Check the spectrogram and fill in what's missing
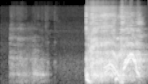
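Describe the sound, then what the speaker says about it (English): A soft throat clear, a brief pause, then a loud, harsh cough up close from someone with a lingering cold. "still got a bit of a cough from my cold from last week"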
